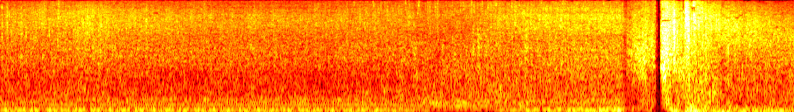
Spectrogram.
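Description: In the World of Tanks video game, a tank takes a shell hit: a sudden sharp impact crack with a heavy low boom cuts through a steady rumbling battle ambience near the end.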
